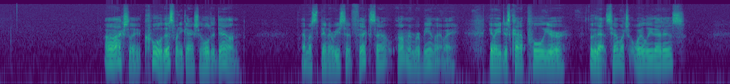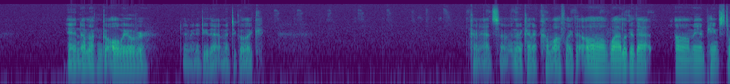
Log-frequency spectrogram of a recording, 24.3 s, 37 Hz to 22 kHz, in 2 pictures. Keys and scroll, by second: 6.0 [.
